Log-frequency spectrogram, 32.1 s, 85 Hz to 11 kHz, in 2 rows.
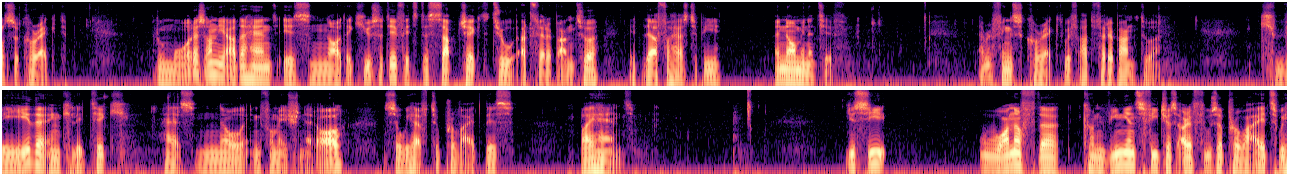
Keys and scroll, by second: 0.2 w, 10.9 w, 14.5 w.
